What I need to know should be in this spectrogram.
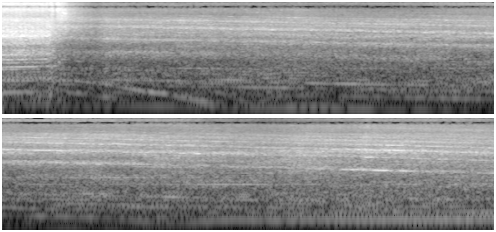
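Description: Dyno rollers whine as they spin down slowly.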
